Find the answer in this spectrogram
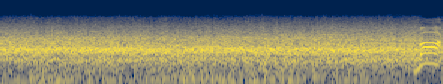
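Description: Football crowd cheering after a goal: a steady, even wall of noise with no single voices standing out.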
